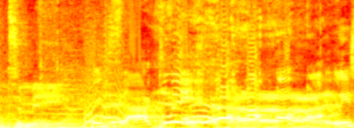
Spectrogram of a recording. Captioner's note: laughing; record scratching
